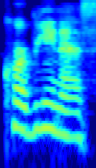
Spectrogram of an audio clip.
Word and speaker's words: Corvinus: and um how do you say your names corvinus is that right corvinus yeah Venus Yeah Yeah so basically I learned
